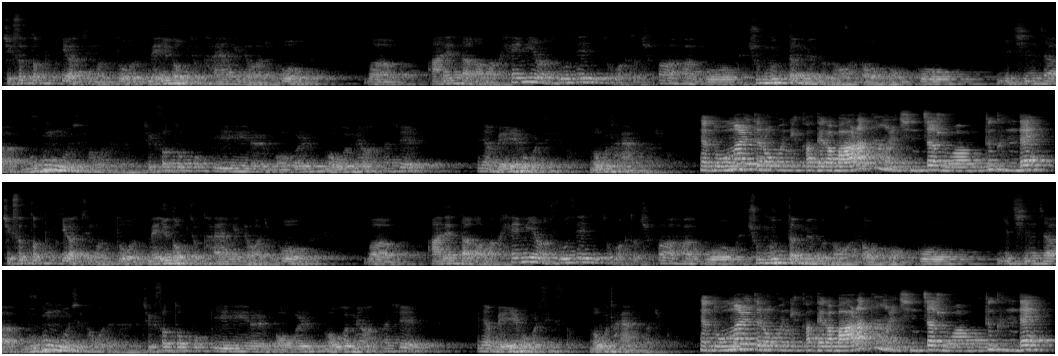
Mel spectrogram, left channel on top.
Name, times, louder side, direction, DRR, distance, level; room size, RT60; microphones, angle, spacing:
voice 1, 0.0-3.0 3.6-3.9 4.3-9.5 9.9-14.7 15.3-16.1 16.4-17.1, right 1 dB, 30° right, -1 dB, 0.8 m, -28 dB
voice 2, 17.5-20.9, equal, 5° right, 0 dB, 0.5 m, -22 dB
4.3 x 3.3 x 3.3 m, 0.95 s
head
